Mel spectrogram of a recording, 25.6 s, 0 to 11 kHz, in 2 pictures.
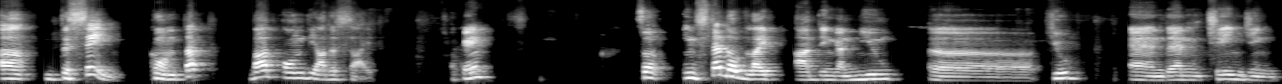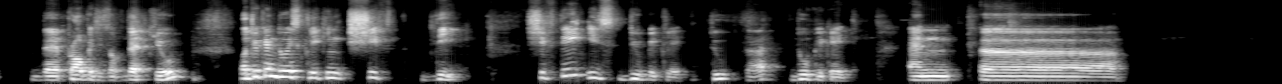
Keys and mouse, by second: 17.3 shift+d.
